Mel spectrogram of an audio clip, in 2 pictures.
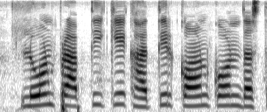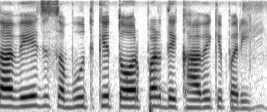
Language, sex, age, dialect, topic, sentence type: Bhojpuri, female, 18-24, Western, banking, statement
